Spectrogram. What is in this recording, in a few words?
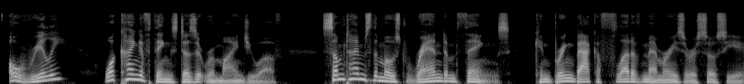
emotion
